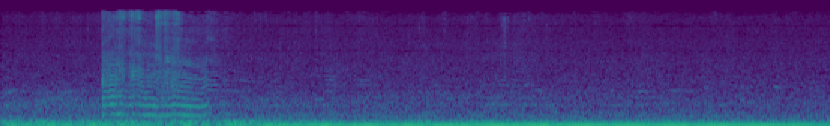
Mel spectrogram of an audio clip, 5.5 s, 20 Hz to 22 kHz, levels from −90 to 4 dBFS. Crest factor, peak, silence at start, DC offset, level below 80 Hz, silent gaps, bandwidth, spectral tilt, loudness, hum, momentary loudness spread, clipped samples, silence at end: 12 dB; -26 dBFS; 0 s; under 0.1%; -38 dBFS; none; 16 kHz; -5.5 dB/octave; -42 LUFS; none; 3 LU; under 0.1%; 0 s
